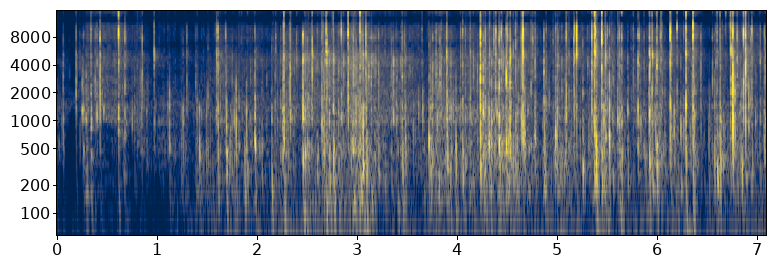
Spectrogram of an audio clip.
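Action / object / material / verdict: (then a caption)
shake / plastic bag of dry egg noodles / plastic / none. Two hands squeeze and crinkle a full, clear plastic bag of dry egg noodles, its top folded over and its back label showing. A dense run of bright, crackling crinkles continues without a break for about seven seconds, swelling slightly louder toward the end.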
